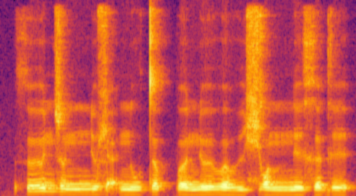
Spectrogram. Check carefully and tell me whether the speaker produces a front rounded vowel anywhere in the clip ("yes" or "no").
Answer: yes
